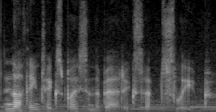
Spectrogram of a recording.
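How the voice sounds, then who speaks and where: A low, creaky, subdued handmaid narrator. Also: female voice, normal speed, in a whisper, poor audio. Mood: hushed, introspective. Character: subdued, watchful young woman kept as a handmaid. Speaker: lead actor and first-person narrator. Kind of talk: audio drama, intimate literary narration and dialogue. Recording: music under the voice.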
